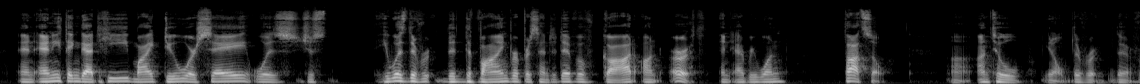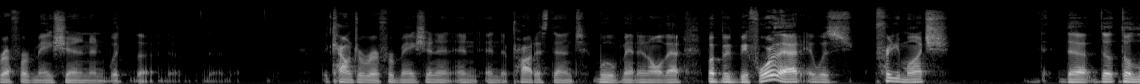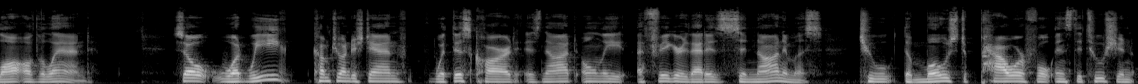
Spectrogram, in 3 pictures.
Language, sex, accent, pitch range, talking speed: English, male, American, 110-130 Hz, 145 wpm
